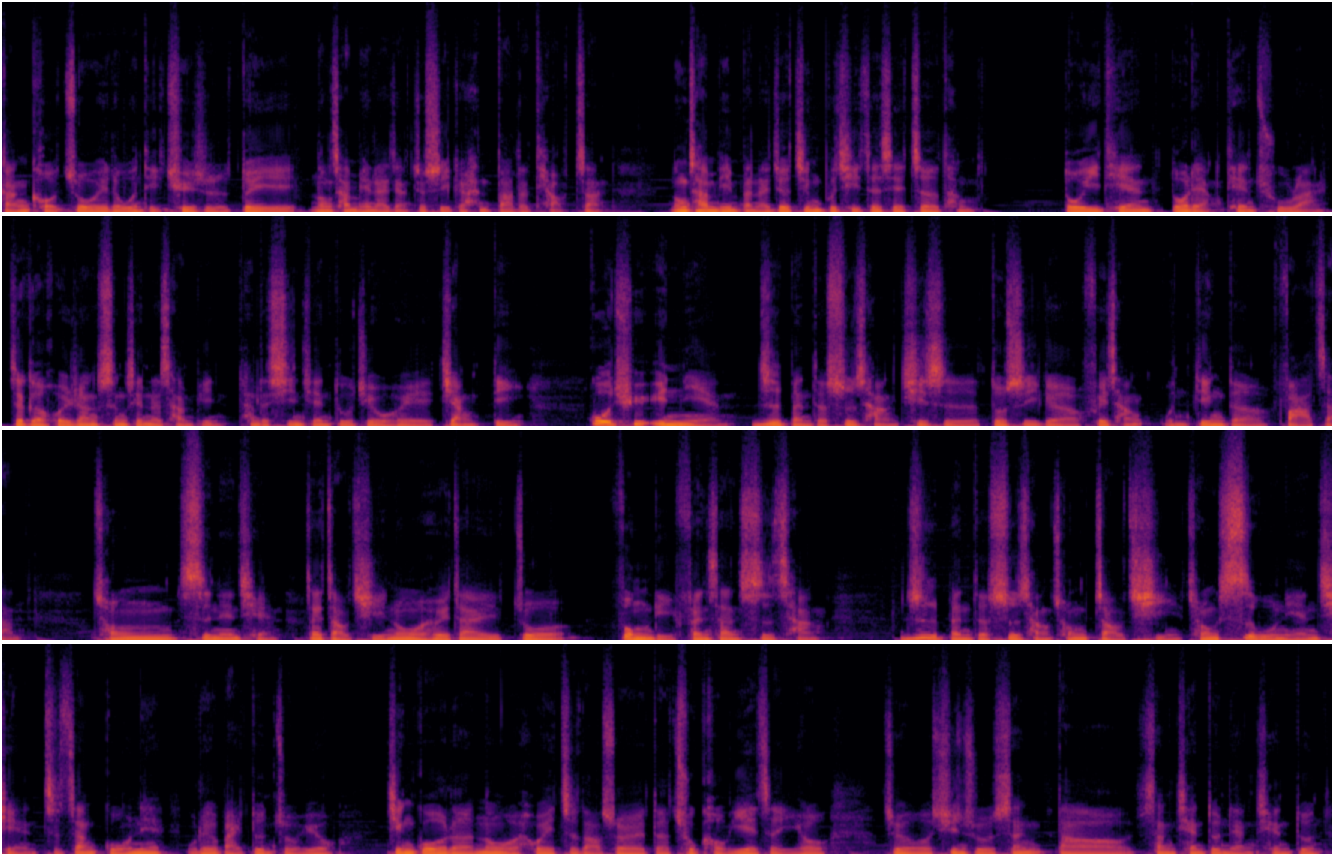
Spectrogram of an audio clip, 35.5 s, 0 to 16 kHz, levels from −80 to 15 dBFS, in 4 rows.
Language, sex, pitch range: Chinese, male, 115-130 Hz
